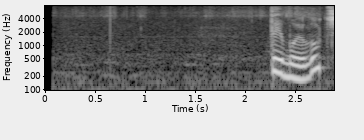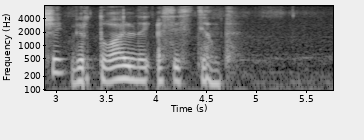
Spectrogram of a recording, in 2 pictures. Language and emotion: Russian, positive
